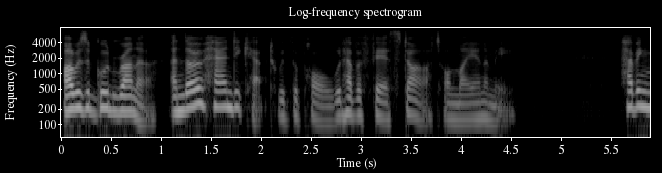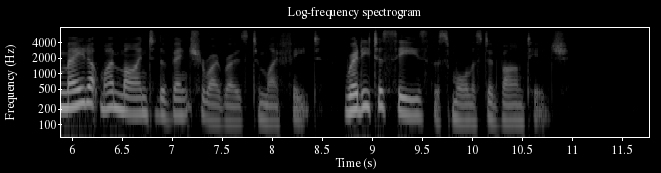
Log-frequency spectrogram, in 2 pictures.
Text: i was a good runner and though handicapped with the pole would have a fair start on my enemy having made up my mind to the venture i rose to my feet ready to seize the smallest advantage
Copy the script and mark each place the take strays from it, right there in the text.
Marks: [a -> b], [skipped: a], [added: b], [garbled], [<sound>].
i was a good runner and though handicapped with the pole would have a fair start on my enemy having made up my mind to the venture i rose to my feet ready to seize the smallest advantage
